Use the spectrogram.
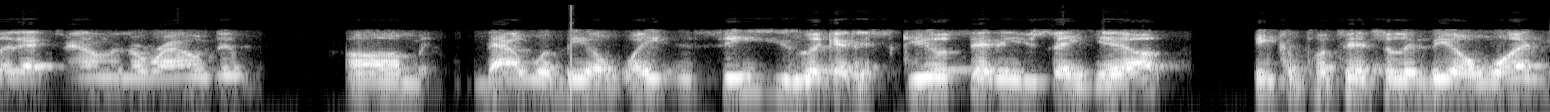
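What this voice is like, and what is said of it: Louisiana accent. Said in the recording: “unmistakable voice, that accent, that's a Louisiana accent.”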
